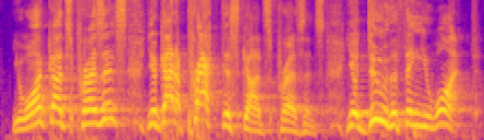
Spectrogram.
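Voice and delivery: loud, high exhortation; preaching at full force. Acted. Preacher urging congregation, loud and high. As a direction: drive it home.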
